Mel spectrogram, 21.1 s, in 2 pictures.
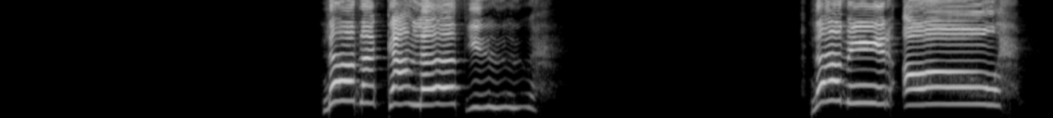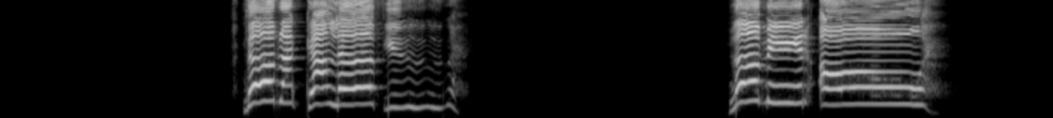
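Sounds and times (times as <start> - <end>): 
female vocal chorus response melody: 3.2 - 5.4, 8.1 - 10.1, 13.0 - 15.1, 17.8 - 19.9.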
